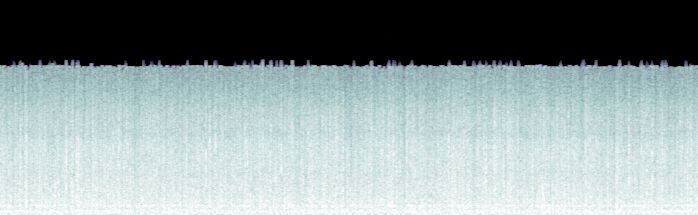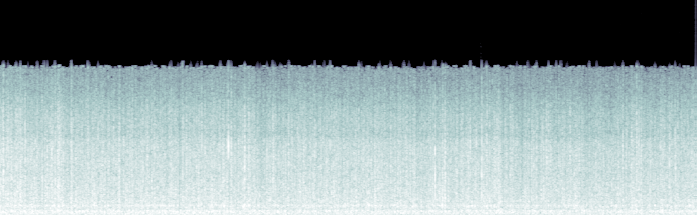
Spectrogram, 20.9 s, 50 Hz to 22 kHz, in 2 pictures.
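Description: Cessna 152 in flight, heard from a camera mounted outside the airframe: a steady, loud rush of wind over the housing mixed with the drone of its four-cylinder Lycoming engine.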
